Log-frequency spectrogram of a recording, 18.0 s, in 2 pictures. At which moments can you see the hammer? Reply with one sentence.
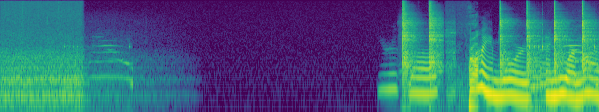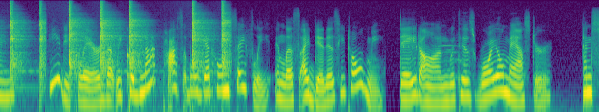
The hammer can be heard from 6.0 to 12.4 s.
